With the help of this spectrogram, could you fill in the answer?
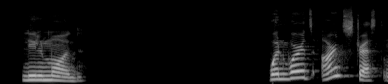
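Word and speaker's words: ללמוד: Correcting this is very easy because most Hebrew words are stressed on the last syllable. Pay attention to the stress pattern in the following Hebrew words. Bgadim, yalda, lilmod.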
